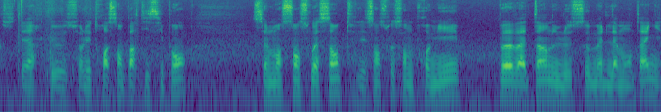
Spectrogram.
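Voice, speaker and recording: This man has a plain, everyday voice at a medium pitch, talking at a moderate pace with fairly even intonation. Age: 30s. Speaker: sports coach and triathlete. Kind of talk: documentary interview.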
